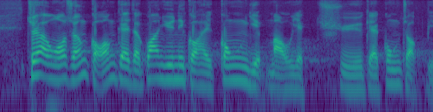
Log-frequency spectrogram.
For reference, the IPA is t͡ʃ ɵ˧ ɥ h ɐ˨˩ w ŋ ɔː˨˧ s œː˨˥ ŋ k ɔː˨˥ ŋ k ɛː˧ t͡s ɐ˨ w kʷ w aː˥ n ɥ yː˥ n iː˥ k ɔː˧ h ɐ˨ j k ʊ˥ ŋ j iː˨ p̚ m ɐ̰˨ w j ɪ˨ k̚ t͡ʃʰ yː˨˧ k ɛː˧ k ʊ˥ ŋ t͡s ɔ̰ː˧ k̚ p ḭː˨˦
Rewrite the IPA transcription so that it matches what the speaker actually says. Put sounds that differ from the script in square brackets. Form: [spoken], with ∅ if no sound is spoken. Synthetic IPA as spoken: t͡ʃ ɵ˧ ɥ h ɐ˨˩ w ŋ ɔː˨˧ s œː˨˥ ŋ k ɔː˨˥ ŋ k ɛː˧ t͡s ɐ˨ w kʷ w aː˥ n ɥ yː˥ n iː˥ k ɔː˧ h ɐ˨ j k ʊ˥ ŋ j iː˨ p̚ m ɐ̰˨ w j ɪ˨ k̚ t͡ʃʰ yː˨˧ k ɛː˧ k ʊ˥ ŋ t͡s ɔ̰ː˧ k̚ p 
